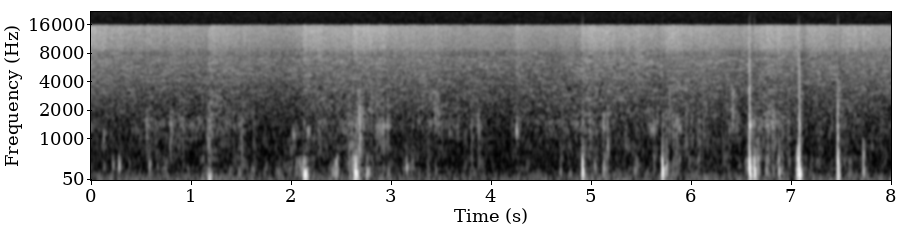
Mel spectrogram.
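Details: Own abdomen over the large intestine: scattered soft gurgles and short pops at irregular intervals; ordinary bowel sounds (borborygmi).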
